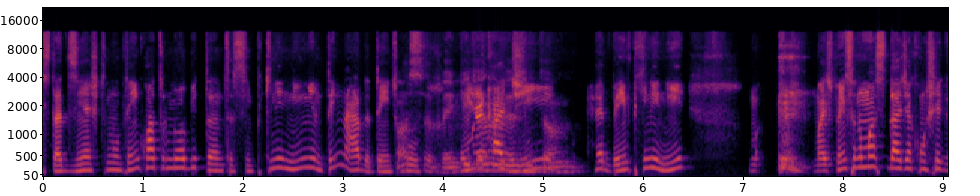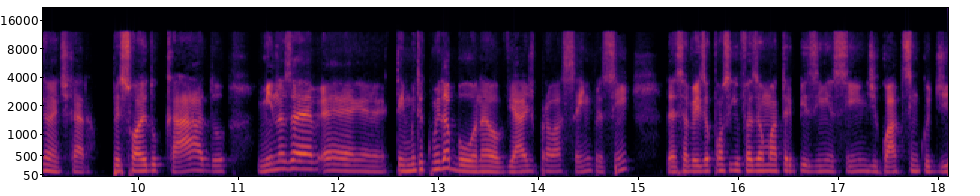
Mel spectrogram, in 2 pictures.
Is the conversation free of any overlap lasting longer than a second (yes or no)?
no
